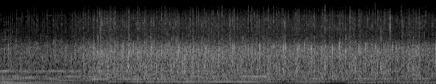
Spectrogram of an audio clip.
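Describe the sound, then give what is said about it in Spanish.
A church audience applauds for the Lord after a baptism, steadily for several seconds, a dense wash of many hands clapping that swells slightly and holds, with a faint low musical hum underneath. “¿Qué tal si le damos un aplauso, Señor, una vez más?”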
